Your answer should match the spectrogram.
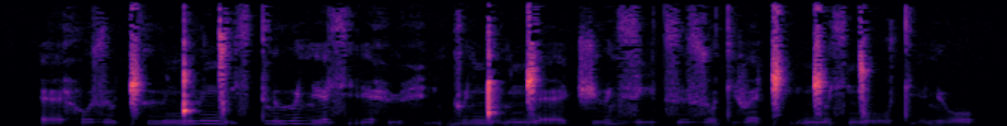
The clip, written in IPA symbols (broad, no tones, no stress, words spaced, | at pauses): ɛ̰hʊzɯ ǁʰɨ ŋ͡ǃɨŋ͡ǀḭsʲ tlɯ lʲɛsʲrʲɛhy hḭlʲɡɯlʲŋ͡ǃo̰lʲ ŋ͡ǁɛ̰ t͡ʃɨlʲ zit͡sɨ zʊtʲvɛǁʰḭŋ͡ǁɯsʲ ŋ͡ǀo̰tʲɛ̰lʲo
